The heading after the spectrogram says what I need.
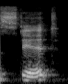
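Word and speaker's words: Stitt: to look it up it's Oklahoma governor Kevin Stit I can't man I had to make myself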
